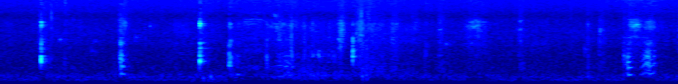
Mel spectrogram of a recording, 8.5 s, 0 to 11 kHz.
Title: Baby girl 2 weeks old hiccup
